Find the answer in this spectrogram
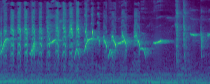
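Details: Greater green leafbird with rough-toned, rapid ngentrok song: rattling trills mixed with wavering whistled phrases, then a long level whistle and a couple of sharp clicks.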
